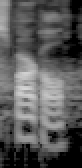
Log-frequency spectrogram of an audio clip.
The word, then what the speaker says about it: SPARQL: I like to call the first one, it's pronounced Sparkle, for those who don't know, but I like to call it SparQL, because you fight with it.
